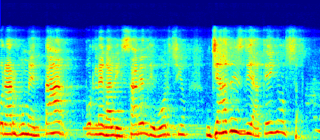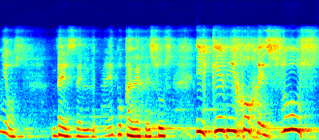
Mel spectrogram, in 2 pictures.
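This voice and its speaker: A woman with a Mexican accent speaks at a very slow pace, her pitch swinging very widely. Music plays in the background, and the room echo is audible. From Mexico. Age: 60s. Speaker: pastor. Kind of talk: sermon.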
